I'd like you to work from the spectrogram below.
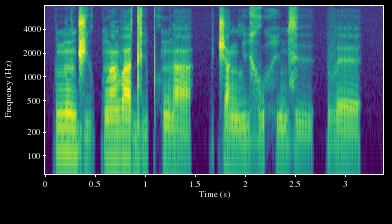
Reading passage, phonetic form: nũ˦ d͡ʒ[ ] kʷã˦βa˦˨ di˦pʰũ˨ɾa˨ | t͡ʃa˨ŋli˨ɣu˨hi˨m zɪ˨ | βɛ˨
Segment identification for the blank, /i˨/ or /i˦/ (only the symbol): i˨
